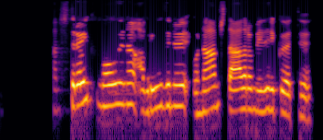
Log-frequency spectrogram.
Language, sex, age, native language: Icelandic, female, 40-49, Icelandic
